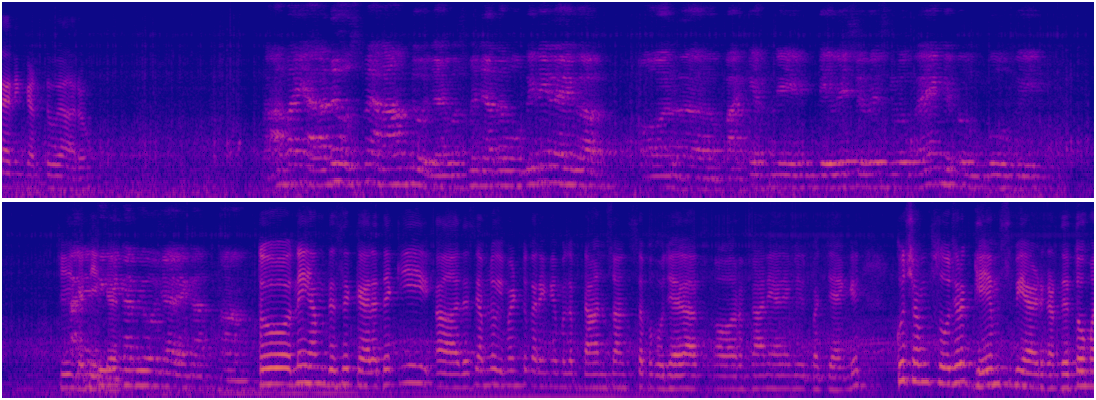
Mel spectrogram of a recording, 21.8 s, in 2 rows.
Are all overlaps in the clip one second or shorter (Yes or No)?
Yes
